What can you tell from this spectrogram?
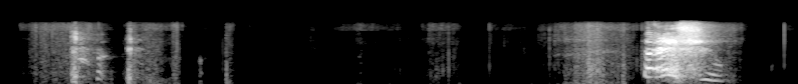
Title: Sneezes big cold for the pool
